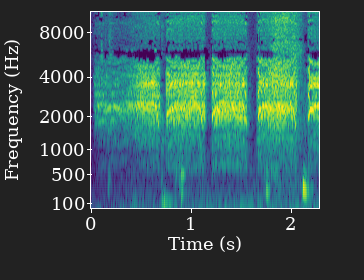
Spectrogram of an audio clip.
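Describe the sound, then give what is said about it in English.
A keyboard-sampled monkey screech plays as four loud, shrill, sustained bursts in quick succession, each cut off sharply, with no voices. “Hey, come on, it's a monkey!”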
